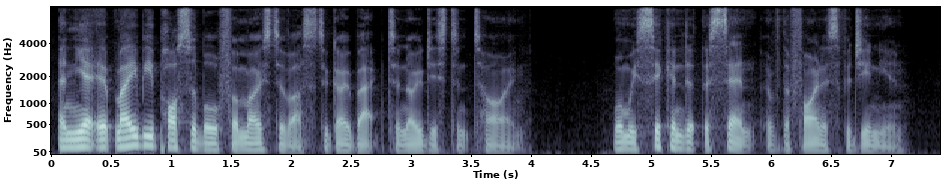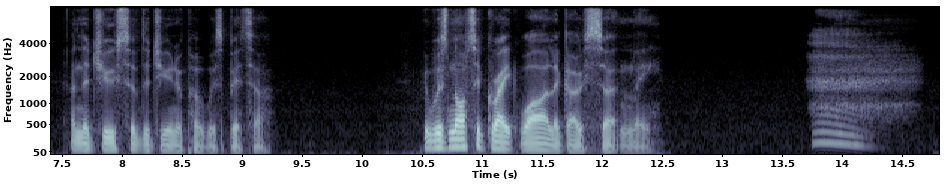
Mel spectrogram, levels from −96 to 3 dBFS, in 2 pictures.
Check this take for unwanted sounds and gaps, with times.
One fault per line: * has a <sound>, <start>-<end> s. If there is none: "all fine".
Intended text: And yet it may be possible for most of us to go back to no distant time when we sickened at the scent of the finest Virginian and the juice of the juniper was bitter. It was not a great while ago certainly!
* has a sigh, 13.7-14.7 s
